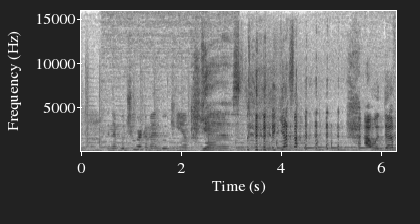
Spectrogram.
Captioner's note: laughter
